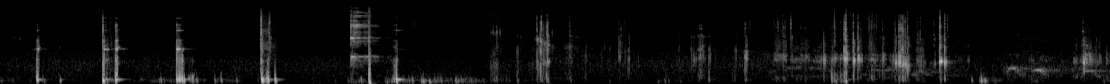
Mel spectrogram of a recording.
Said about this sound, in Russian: Слышишь? Да. Я разбил яйцо и выложил его в блюдечко.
